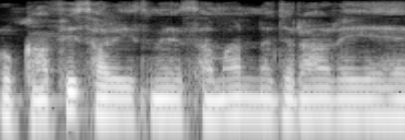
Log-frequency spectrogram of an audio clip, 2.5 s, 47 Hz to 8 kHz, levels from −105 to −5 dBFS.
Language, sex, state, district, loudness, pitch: Hindi, male, Jharkhand, Ranchi, -16 LUFS, 110 Hz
